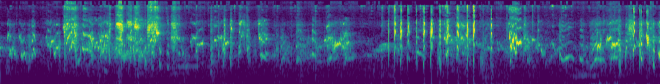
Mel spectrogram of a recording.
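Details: Budgerigars in their cage attack a camera; continuous squeaky warbling chatter is overlaid by rapid bursts of pecking clicks.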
